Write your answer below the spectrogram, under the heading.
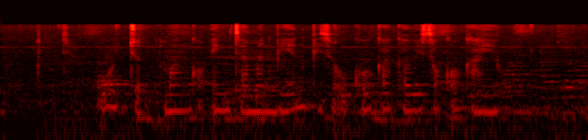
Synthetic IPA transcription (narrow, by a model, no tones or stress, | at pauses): wud̥ʒ̥ʊ̤t̪̚maŋkɔʔɪŋd̥ʒ̥a̤manwijɛnb̥i̤sɔ̰ʔṵɡ̥ɔ̤kaɡ̥a̤wesɔkɔ̰kaju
